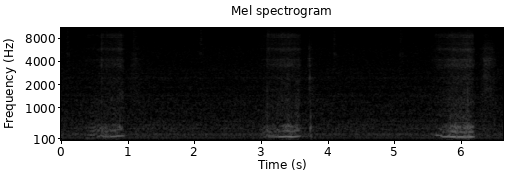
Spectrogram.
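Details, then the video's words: Nine-week-old basset hound puppy out cold on a couch indoors, snoring in three low rumbling breaths roughly every two and a half seconds, each a short nasal snore with a breathy hiss, quiet room between. "the snoring basset hound puppy"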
